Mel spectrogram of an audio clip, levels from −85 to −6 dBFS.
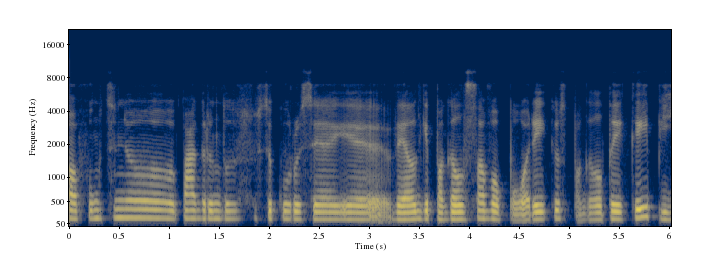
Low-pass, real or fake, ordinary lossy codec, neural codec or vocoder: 7.2 kHz; real; Opus, 32 kbps; none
